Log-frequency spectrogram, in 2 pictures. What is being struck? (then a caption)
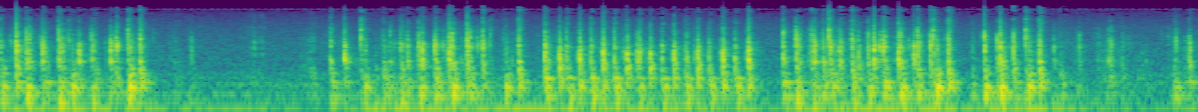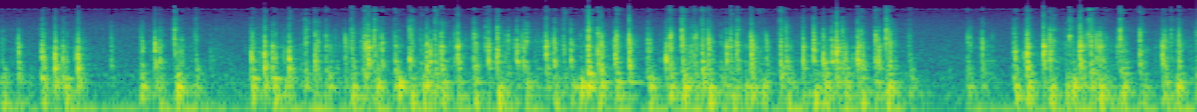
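Plastic computer keyboard. Fingertips type on a compact pink plastic keyboard with round white keycaps, tapping the keys. It produces rapid, dry, clicky taps with very little ring, coming in dense bursts broken by brief pauses.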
